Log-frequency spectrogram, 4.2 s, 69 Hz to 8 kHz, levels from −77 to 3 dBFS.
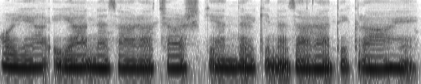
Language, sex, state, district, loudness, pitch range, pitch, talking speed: Hindi, female, Arunachal Pradesh, Papum Pare, -13 LUFS, 165-180 Hz, 175 Hz, 170 wpm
